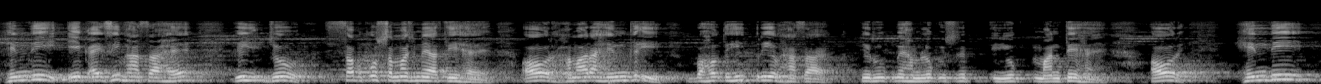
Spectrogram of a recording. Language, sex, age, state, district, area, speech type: Hindi, male, 60+, Uttar Pradesh, Mirzapur, urban, spontaneous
